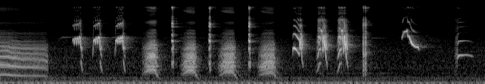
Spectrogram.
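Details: Nias hill myna in busy song, a lure for teaching other mynas: a nasal harmonic note, then rapid harsh squawks and chattering bursts mixed with short whistles, ending in a falling whistle, over a low background hum.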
